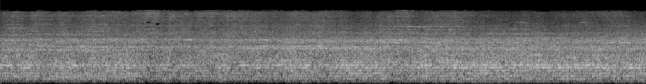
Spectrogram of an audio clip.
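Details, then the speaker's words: Iron-ore freight train passing Barbará yard, Barra Mansa RJ: a steady hissing, saw-like rasp from the wheels rolling over rails freshly ground by MRS, leaving grooves for better adhesion; this is normal. "Olha só eles possuem estrias e o que permitem uma melhor aderência então por isso esse barulho quer comum aqui na e na malha da MRS na passagem dos trens"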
